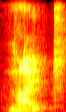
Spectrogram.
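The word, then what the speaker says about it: knight: नाइट. नाइट में के को नहीं पढ़ेंगे, के यहाँ पे साइलेंट है, तो वर्ड है नाइट.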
